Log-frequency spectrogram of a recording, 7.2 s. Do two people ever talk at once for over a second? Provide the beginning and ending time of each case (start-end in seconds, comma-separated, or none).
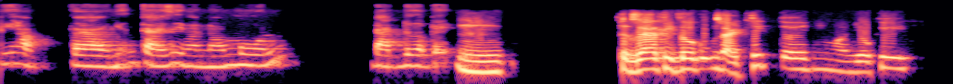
none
